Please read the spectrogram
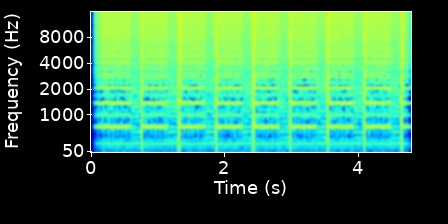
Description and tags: CBC electromagnetic sound 1
This is a sound recorded with a handcrafted electromagnetic microphone. The machine recorded is used for computation tasks at CBC (UPF) for their experiments on brain cognition.
brain, electromagnetic, cognition, upf, noisy, experiment, machine, cbc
